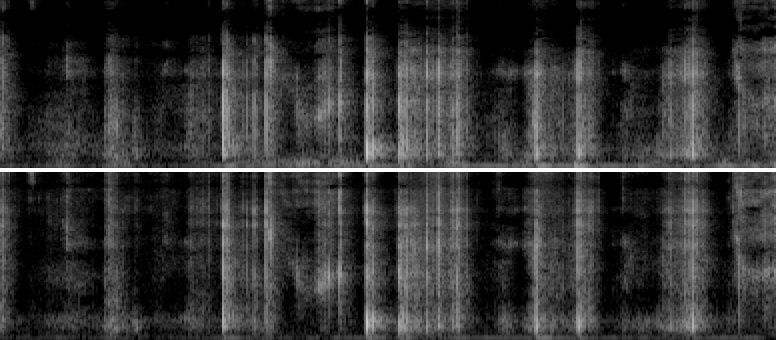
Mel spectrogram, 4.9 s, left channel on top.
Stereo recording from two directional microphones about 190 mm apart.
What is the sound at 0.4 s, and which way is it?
Tearing, 45° right (ahead or behind).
